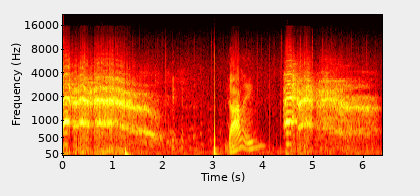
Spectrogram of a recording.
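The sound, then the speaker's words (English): A rooster crows loudly in the morning, drawn-out strained calls at the start and again near the end, with a short wavering vocal sound and a single spoken word between them. “No, that's the rooster. It's morning.”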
